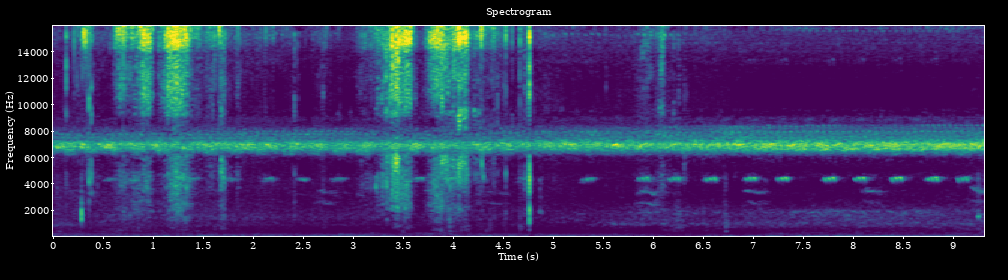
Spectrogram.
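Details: Chorus of many crickets at Monmouth Park, New Jersey, September 4, 2023: a steady high trill, rustling bursts early on, then a clear run of evenly spaced short chirps in the second half over low hum.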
